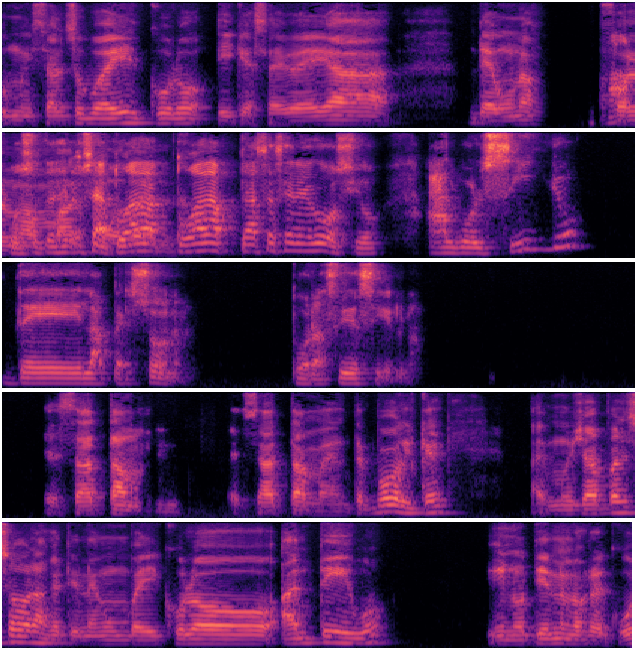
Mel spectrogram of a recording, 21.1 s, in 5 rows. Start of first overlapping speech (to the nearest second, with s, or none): 4 s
